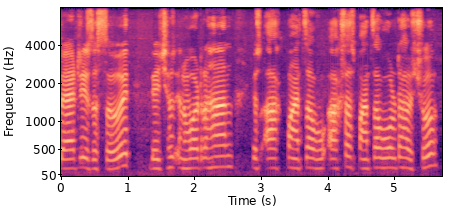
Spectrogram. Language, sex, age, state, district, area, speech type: Kashmiri, male, 30-45, Jammu and Kashmir, Kulgam, rural, spontaneous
